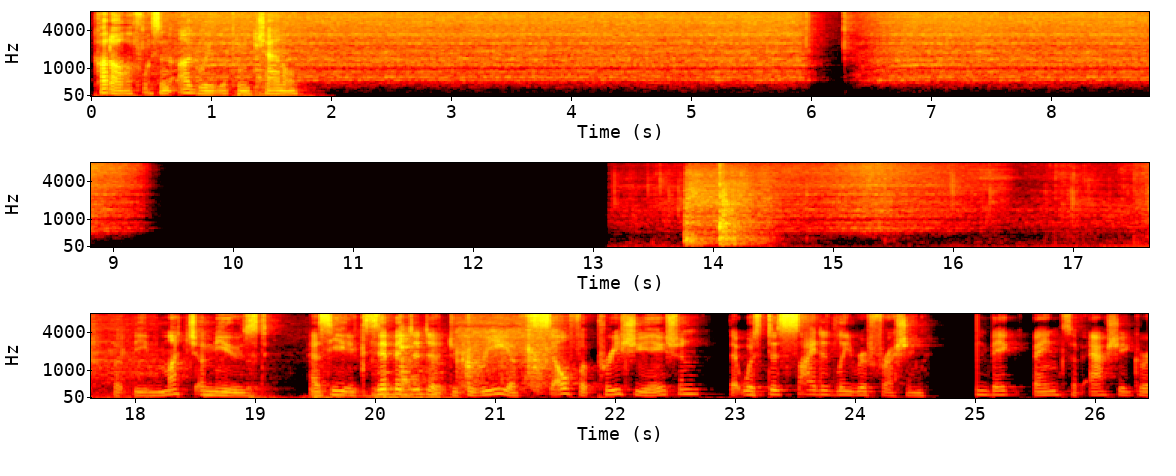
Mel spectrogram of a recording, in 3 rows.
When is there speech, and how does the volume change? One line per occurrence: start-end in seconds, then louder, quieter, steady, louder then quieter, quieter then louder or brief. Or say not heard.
0.0-1.9 brief
17.8-26.4 quieter.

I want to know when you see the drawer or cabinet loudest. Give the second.
14 s.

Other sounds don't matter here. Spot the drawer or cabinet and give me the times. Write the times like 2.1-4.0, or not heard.
1.1-1.6, 13.8-14.6, 20.0-20.6.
